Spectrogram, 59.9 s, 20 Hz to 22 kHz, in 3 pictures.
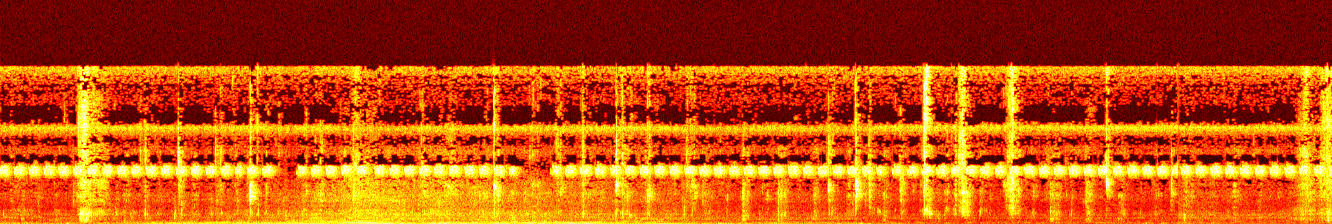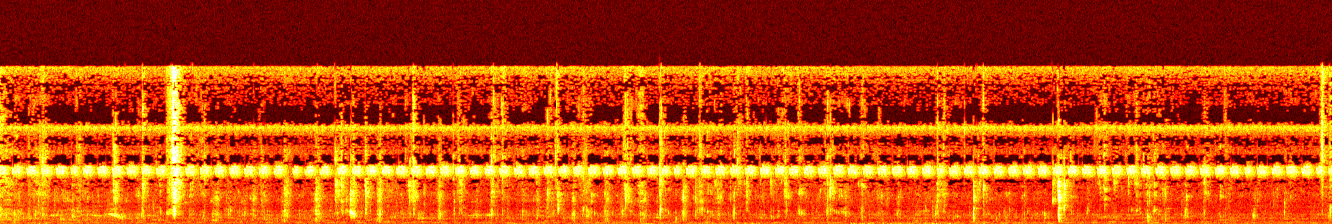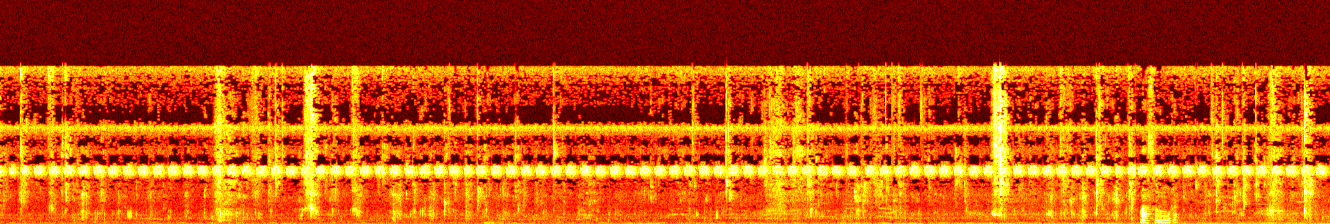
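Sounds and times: chewing and lip sounds: 0:00.0 - 0:59.9.

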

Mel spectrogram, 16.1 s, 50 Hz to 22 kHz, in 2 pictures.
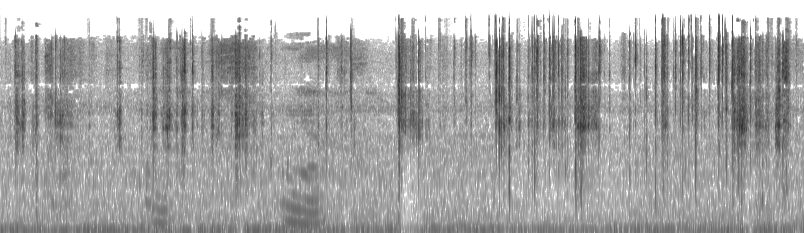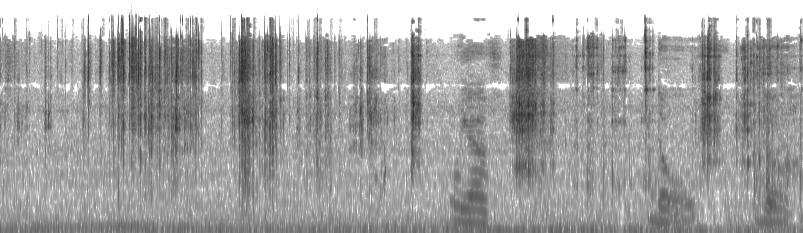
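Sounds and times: steady low hum: 0:00.0 - 0:16.0
plastic wrapper crinkling: 0:04.2 - 0:12.2.

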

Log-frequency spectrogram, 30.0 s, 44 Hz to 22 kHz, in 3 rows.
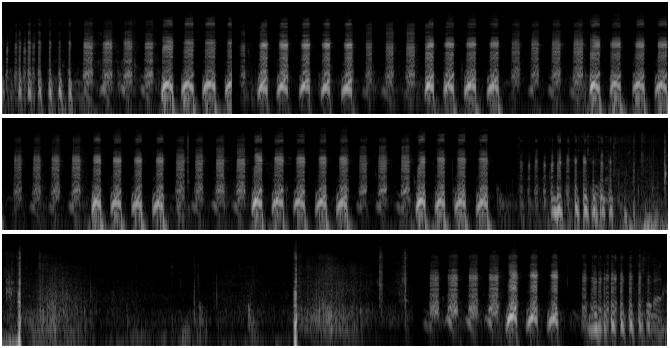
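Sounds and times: duck call quacks: 0:00.0 - 0:19.0, 0:26.3 - 0:29.7
sharp crack: 0:19.9 - 0:21.8, 0:24.3 - 0:26.2.

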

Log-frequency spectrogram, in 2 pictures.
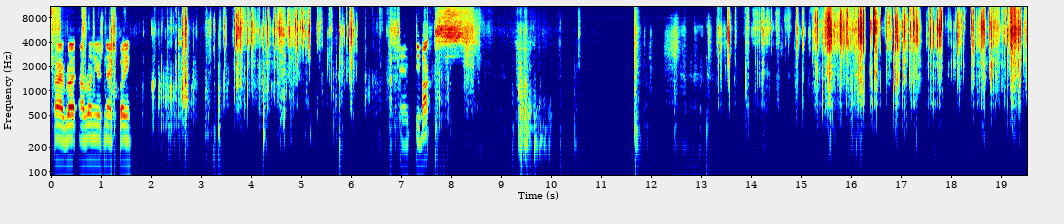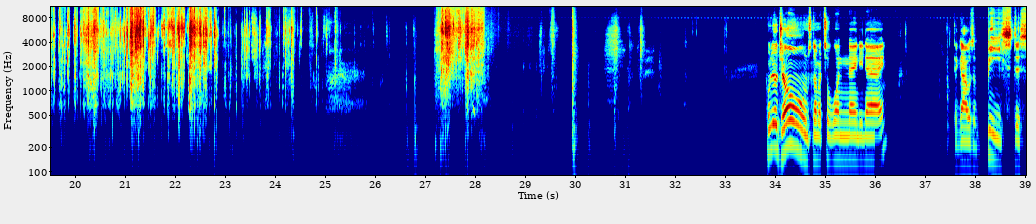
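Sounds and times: foil wrapper crinkling and tearing: 0:01.8 - 0:07.0, 0:13.3 - 0:25.0, 0:27.2 - 0:28.2.

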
